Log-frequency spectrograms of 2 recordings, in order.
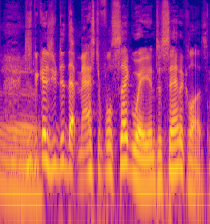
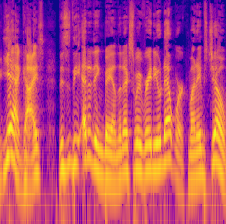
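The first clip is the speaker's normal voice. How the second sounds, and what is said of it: Exaggerated radio announcer voice. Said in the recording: “Why are we doing our radio voice all of a sudden?”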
